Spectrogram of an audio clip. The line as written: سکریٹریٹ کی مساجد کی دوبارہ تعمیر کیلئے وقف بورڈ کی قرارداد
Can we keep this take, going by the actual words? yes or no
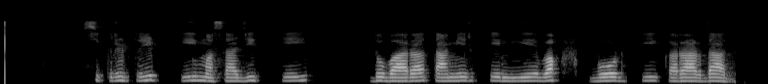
yes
